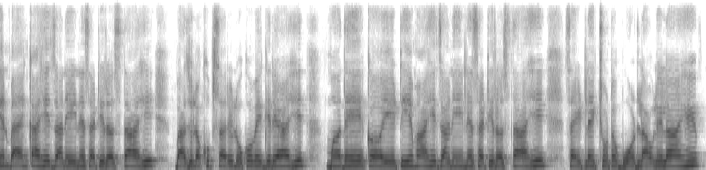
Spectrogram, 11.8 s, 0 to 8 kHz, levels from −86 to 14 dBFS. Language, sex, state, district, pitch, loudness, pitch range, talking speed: Marathi, female, Maharashtra, Dhule, 230 Hz, -17 LUFS, 225-235 Hz, 130 wpm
